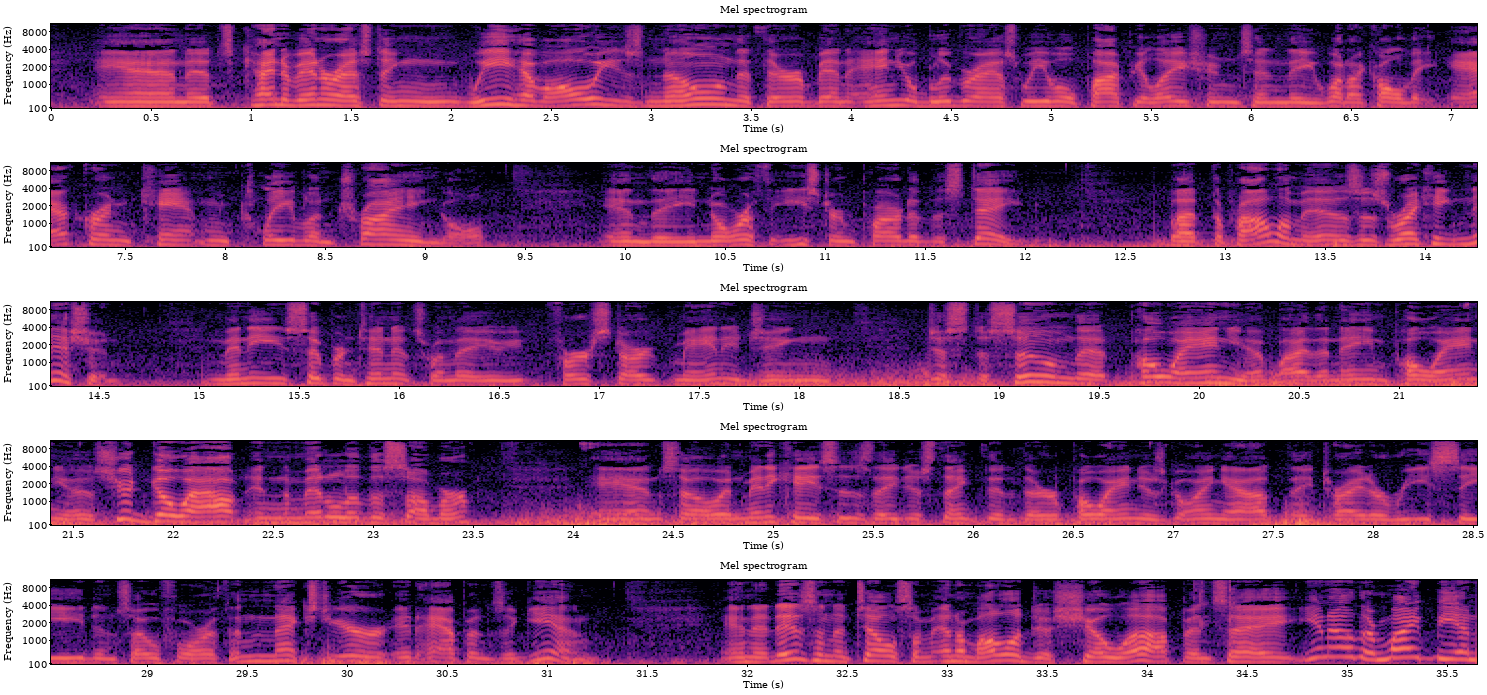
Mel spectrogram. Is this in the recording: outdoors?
yes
